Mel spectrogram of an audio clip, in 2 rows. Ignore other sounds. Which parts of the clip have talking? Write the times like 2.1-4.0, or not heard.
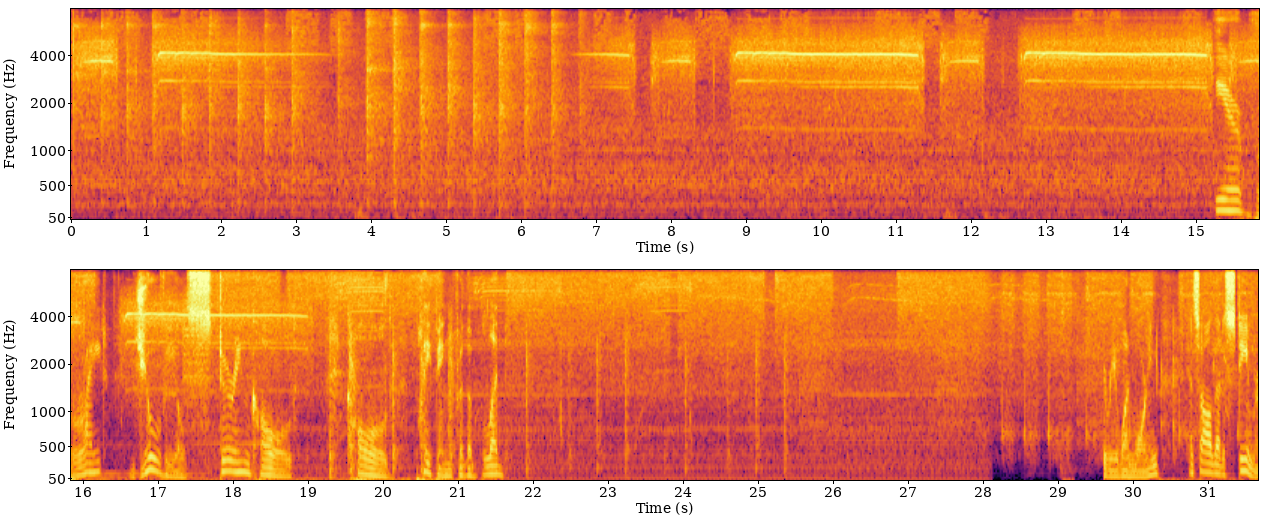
15.2-21.6, 29.1-31.6.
